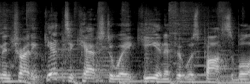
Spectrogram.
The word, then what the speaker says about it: Castaway Cay: Castaway Cay. Castaway Cay, and yes, it is spelled like that but pronounced Key, is Disney's private island in the Bahamas.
